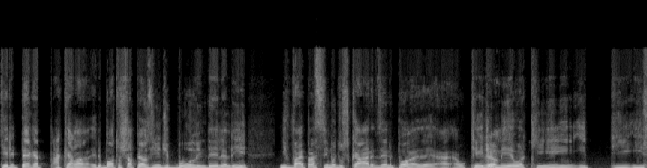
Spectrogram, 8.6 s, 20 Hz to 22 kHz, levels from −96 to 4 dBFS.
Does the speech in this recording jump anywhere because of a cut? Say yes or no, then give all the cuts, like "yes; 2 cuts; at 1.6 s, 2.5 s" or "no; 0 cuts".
no; 0 cuts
